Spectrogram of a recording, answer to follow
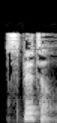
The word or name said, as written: spittle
